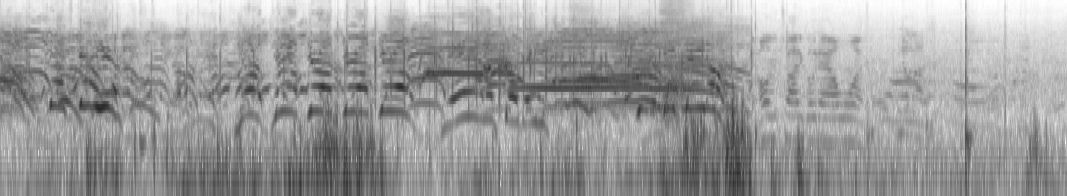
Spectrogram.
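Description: Many women's voices shouting at once, overlapping high-pitched yells and calls. About seven and a half seconds in they drop off to a few scattered, quieter calls. A single sharp knock comes near the end.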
